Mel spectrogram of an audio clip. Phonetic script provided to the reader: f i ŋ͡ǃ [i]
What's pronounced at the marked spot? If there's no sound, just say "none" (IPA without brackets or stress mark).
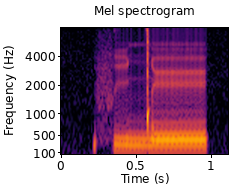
e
